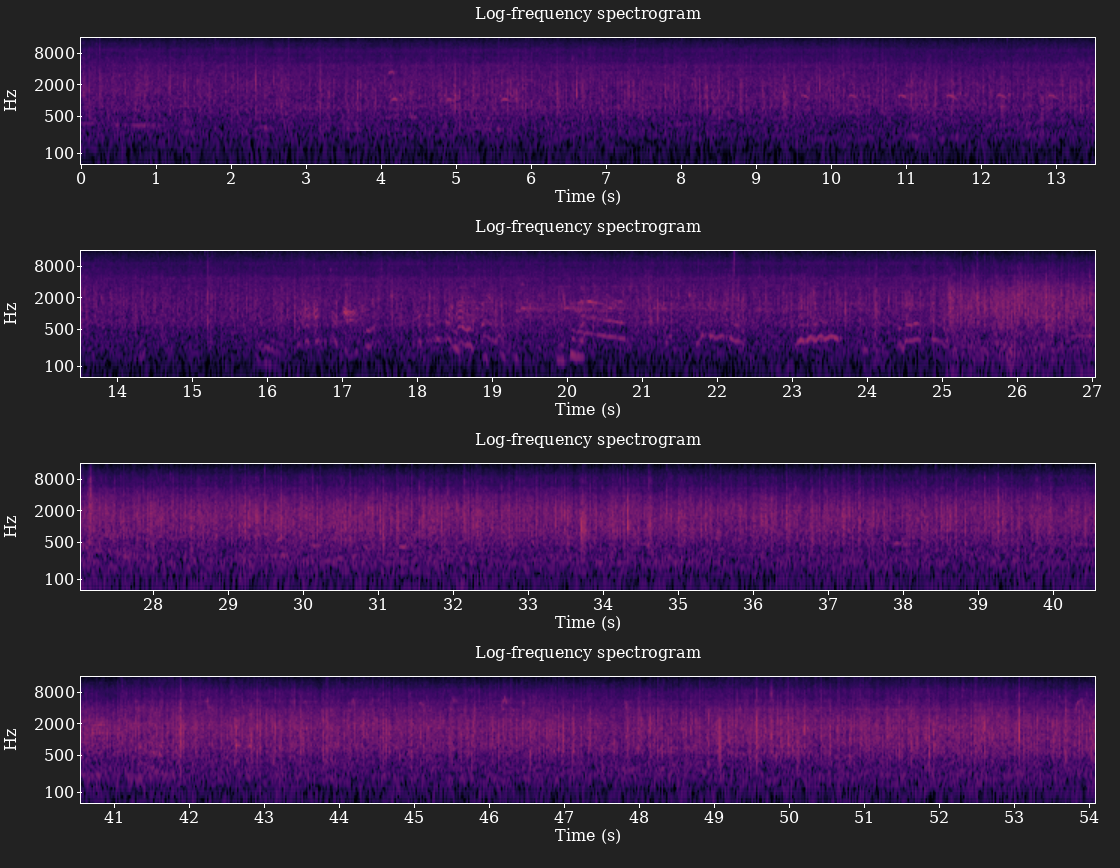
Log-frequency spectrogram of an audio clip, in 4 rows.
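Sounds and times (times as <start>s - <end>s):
pouring rain hiss: 0.0s - 54.0s
single raindrop ticks: 26.4s - 27.5s.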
